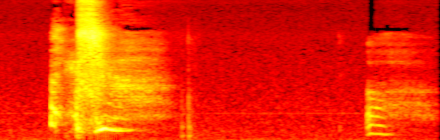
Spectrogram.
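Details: One forceful, hissing sneeze with a long breathy tail, then a short voiced sound; induced sneeze with an ongoing mild cold, feeling sneezy with a slightly sore throat.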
